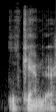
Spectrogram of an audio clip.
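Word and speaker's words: Kamdesh: uh camish so how you say it yep camish yep um so like like I said for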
